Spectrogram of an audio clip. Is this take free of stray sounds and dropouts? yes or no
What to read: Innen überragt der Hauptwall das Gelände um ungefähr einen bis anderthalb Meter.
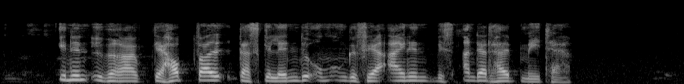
yes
